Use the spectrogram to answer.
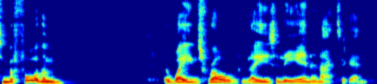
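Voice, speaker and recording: Slow-paced male story reader. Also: medium pitch, slightly rough. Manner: unhurried, measured, expressive storytelling. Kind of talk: dramatic short story narration.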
